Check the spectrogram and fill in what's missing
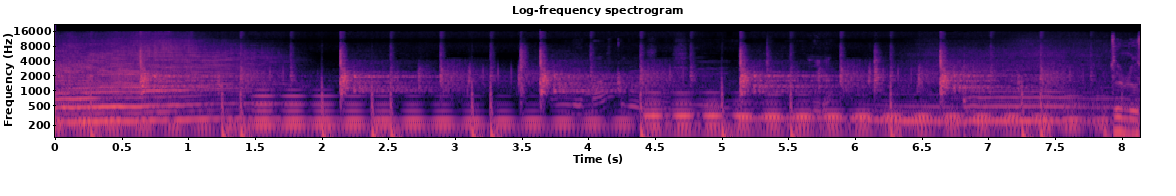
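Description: Motorcycles on a race track rev and roar loudly and continuously, with engine notes rising and falling and sharp bursts repeating as they ride past at speed.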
